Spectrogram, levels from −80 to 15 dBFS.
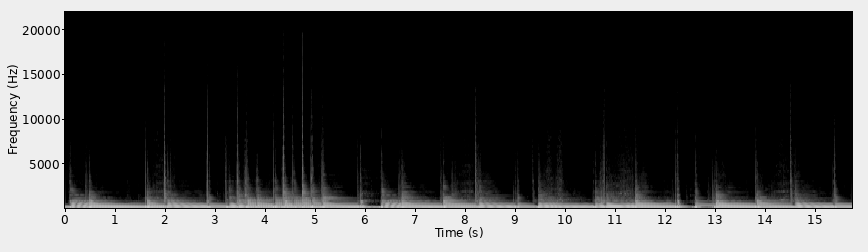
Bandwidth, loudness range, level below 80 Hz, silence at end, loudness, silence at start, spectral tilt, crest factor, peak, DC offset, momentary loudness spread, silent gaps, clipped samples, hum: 3.8 kHz; 1 LU; -16 dBFS; 0 s; -15 LUFS; 0 s; -12 dB/octave; 12 dB; 0 dBFS; under 0.1%; 4 LU; none; under 0.1%; none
